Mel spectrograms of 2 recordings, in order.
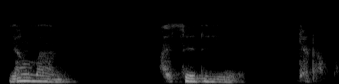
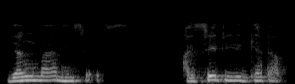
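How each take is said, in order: First: Softly spoken, fading to near silence; hushed command. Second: Lifted command. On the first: Preacher voicing Jesus to the dead boy, hushed command. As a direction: say it low, as Jesus at the coffin. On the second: Preacher repeating Jesus's call to the young man, raised firm command. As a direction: call him up with authority. Jesus's words quoted again. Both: Acted.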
